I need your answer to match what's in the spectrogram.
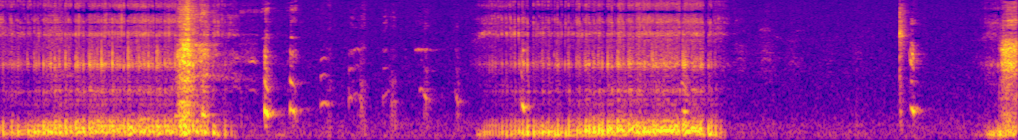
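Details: Sleeping man snoring loudly: harsh, rasping snores on each in-breath, about two in eight seconds, with soft snuffles and mouth noises between them.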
